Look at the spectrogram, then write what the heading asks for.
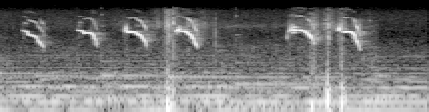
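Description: baby chick peeping

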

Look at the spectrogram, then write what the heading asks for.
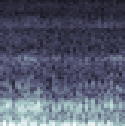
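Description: dog snoring

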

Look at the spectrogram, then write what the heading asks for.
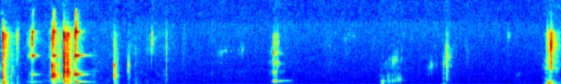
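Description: wine glasses clinking

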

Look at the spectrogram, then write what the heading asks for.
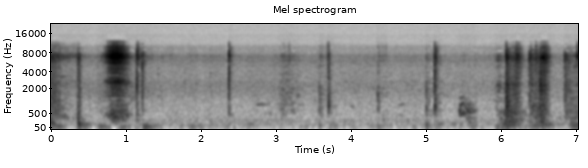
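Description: door being opened

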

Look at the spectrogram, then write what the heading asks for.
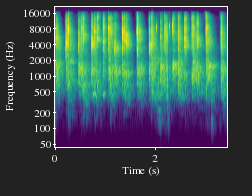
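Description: round of clapping

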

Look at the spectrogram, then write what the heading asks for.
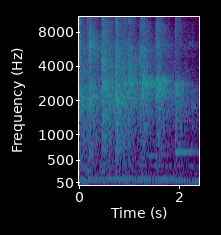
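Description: audience applause

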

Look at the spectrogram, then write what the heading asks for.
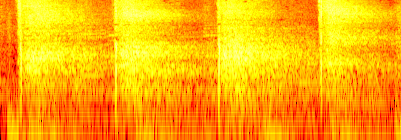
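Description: hand clapping

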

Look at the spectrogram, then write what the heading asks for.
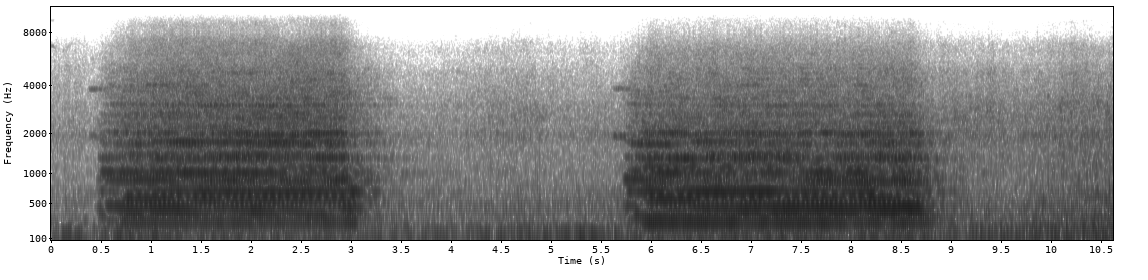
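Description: passing train with horn

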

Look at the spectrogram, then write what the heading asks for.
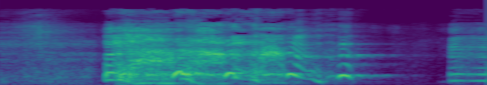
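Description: heavy coughing

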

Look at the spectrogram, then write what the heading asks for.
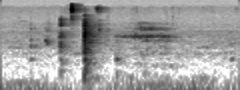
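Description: computer mouse click

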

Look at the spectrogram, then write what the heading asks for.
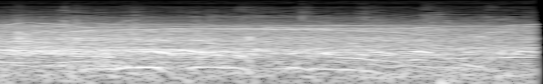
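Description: football fans cheering

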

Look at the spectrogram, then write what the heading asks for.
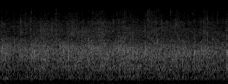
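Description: audience applauding

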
